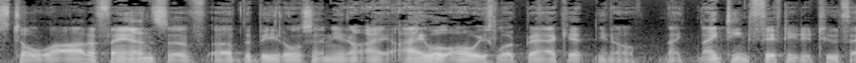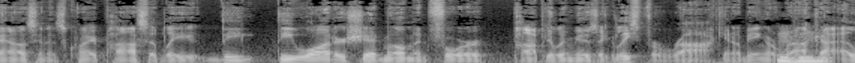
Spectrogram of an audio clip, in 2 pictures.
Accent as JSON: {"language": "English", "region": "Vermont", "country": "United States", "tie": "born or raised there", "said": "A band my wife just turned me on to recently from my home state of Vermont"}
